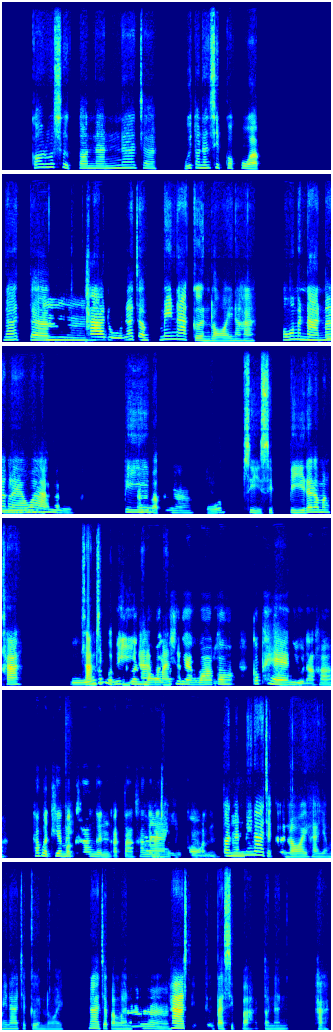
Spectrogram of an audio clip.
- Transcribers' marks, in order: other background noise; distorted speech
- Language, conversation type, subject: Thai, podcast, คอนเสิร์ตที่ประทับใจที่สุดของคุณเป็นแบบไหน?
